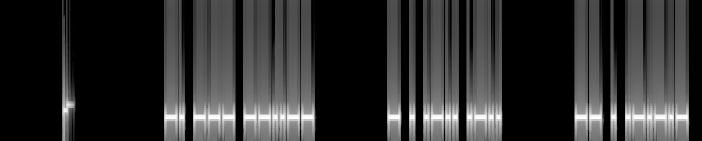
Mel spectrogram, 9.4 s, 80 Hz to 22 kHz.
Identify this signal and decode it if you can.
Morse code, heard as a keyed tone, about 25 wpm, 700 Hz. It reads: NO, TELL ME.
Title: 3x Word-Spacing - Sentences from Top 200 Words - 25wpm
